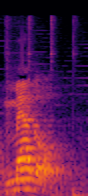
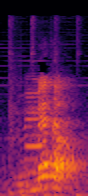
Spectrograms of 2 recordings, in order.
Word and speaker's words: Metal: ให้ เป็น T T T แตก ข้าง บน medal medal อ่า อัน นี้ คือ การ ออก เสียง ถูก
